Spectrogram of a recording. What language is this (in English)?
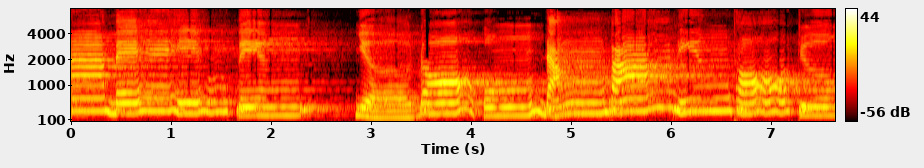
Vietnamese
